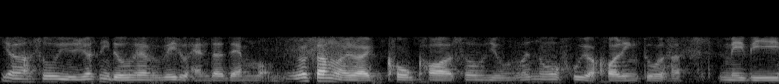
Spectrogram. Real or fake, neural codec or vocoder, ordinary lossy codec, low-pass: real; none; Opus, 16 kbps; 3.6 kHz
